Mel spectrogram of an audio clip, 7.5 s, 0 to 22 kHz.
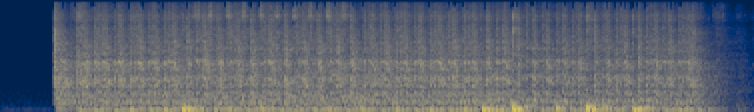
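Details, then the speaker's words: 2000 Harley-Davidson Sportster 1200 Custom after six years sitting: six seconds of even starter cranking with choke that never fires; the just-rebuilt carburettor's accelerator pump circuit wasn't primed yet, leaving it fuel-starved. "okay guys uh while i was giving the starter a break there i also realized that my accelerator pump circuit was not even primed yet because i had just rebuilt it"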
